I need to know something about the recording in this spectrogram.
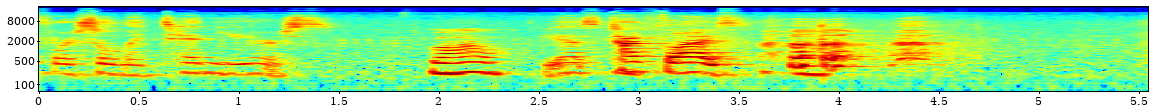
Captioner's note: laughs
